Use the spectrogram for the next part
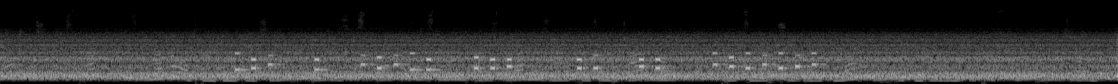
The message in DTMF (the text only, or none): A4# 1 #5#A1 547 46 74 D8B#B9D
